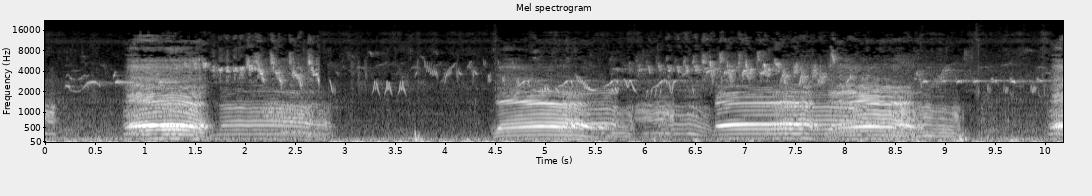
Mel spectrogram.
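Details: Cattle lowing in a farm barn: a loud moo early on, a pause, then several long, wavering moos close together, with scattered bird chirps above.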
